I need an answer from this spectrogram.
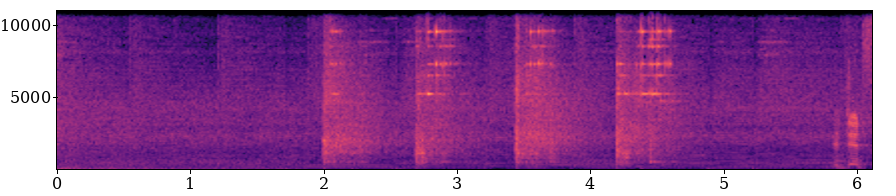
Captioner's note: banging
